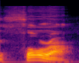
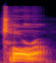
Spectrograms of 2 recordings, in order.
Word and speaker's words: Torah: why throughout this video you have heard me say Thor when referring to the book of Masha and not Torah as it is pronounced in the mastic dialect the Canaanites also pronounced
